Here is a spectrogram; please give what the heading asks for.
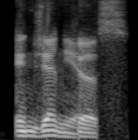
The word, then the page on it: ingenuous: British English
